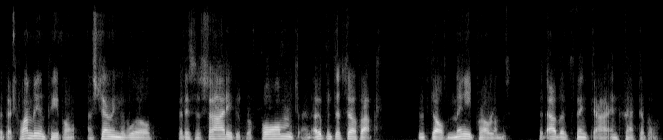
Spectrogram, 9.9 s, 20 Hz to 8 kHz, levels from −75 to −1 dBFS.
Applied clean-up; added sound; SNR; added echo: neural mask model DeepFilterNet 3.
